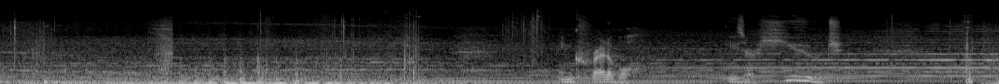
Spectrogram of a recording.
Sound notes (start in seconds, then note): 1.6 dramatic music; 1.6 footsteps; 1.6 metal clanking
